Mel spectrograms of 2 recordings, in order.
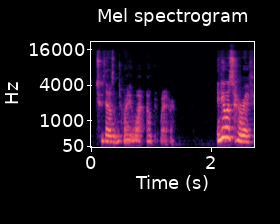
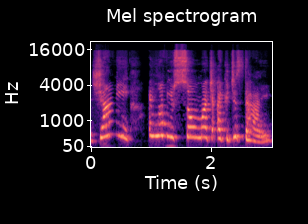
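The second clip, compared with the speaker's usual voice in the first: higher, starstruck fan voice; gushing fan; 8 semitones higher than usual. Retold or imitated. A fan meeting Johnny Depp gushes, starstruck and higher. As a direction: swoon over your idol.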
